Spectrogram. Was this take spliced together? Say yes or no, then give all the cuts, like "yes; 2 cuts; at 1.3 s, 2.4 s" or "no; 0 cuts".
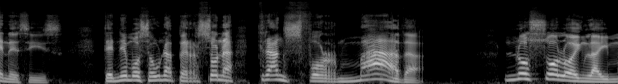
no; 0 cuts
